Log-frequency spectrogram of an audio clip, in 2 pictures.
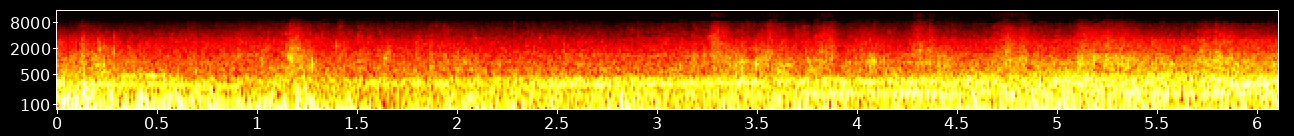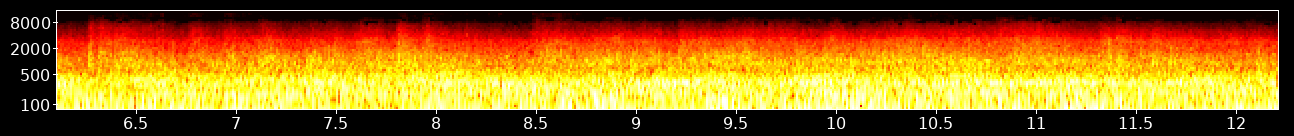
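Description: Four-wheel drive's engine running steadily as it drives up a rough mountain track, its pitch drifting gently up and down. Scattered knocks come from the rocky ground, with wind on the microphone.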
